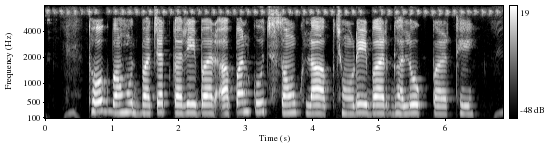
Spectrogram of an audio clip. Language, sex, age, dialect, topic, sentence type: Chhattisgarhi, female, 18-24, Western/Budati/Khatahi, banking, statement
